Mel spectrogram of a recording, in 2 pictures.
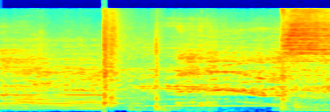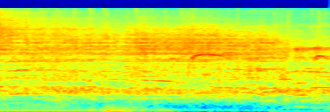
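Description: Live rock band with drum kit playing the closing hits and held chords of a song, with one sharp loud hit about a second in. Near three seconds the band stops and crowd noise rises while the last low notes ring out.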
